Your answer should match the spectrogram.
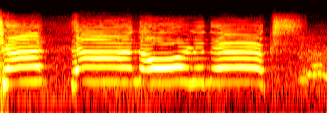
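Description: A woman's high voice singing long held notes into a handheld microphone: a short note, a brief break, then a longer note that steps slightly in pitch partway through.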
